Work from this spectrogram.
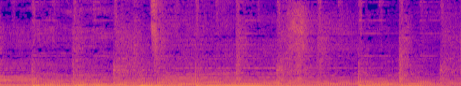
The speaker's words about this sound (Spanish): Este es el sonido de … con ….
